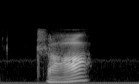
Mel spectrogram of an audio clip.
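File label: "zha2", Chinese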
